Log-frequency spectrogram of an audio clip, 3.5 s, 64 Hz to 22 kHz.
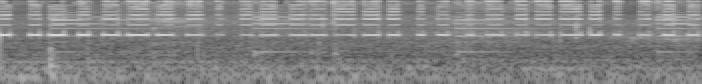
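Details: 2012 Volkswagen Jetta no-start, dashboard lights flashing, converter box replaced, now no communication with any module: fast steady chime near 2 kHz about four times a second continuously; owner suspects a bad bus line.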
